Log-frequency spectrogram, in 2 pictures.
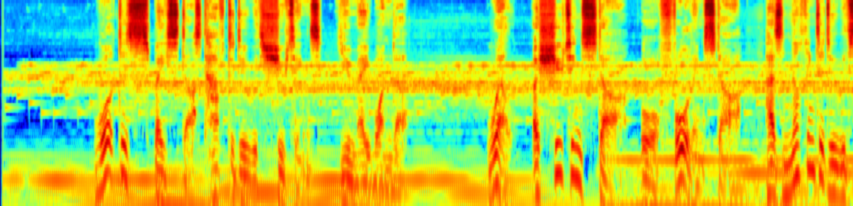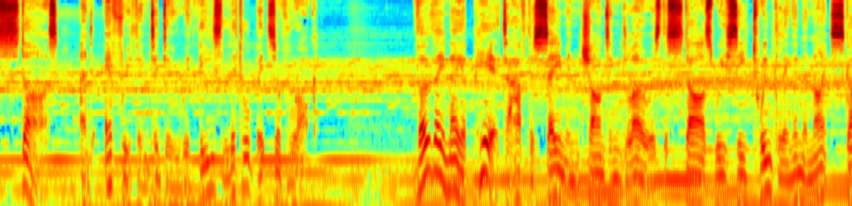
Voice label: Narrative

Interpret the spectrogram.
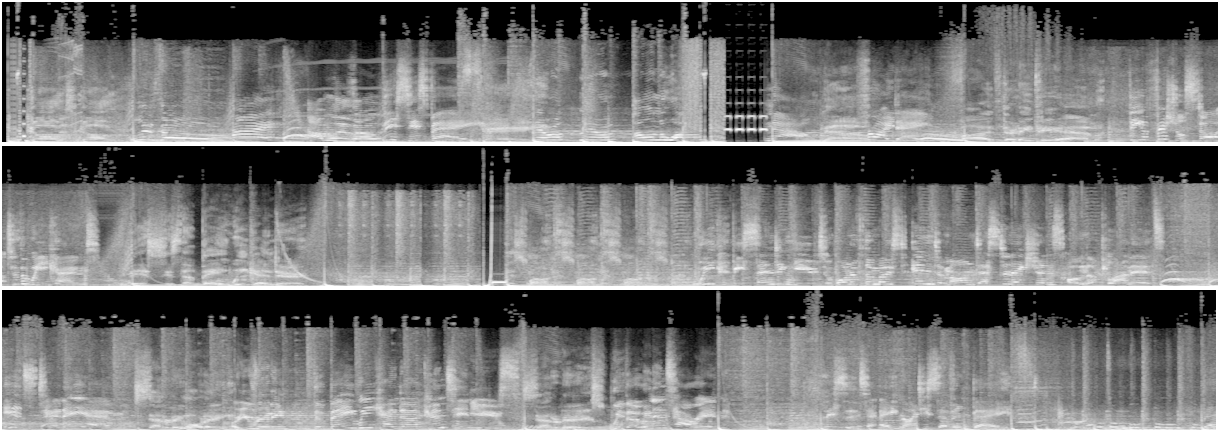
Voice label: Imaging

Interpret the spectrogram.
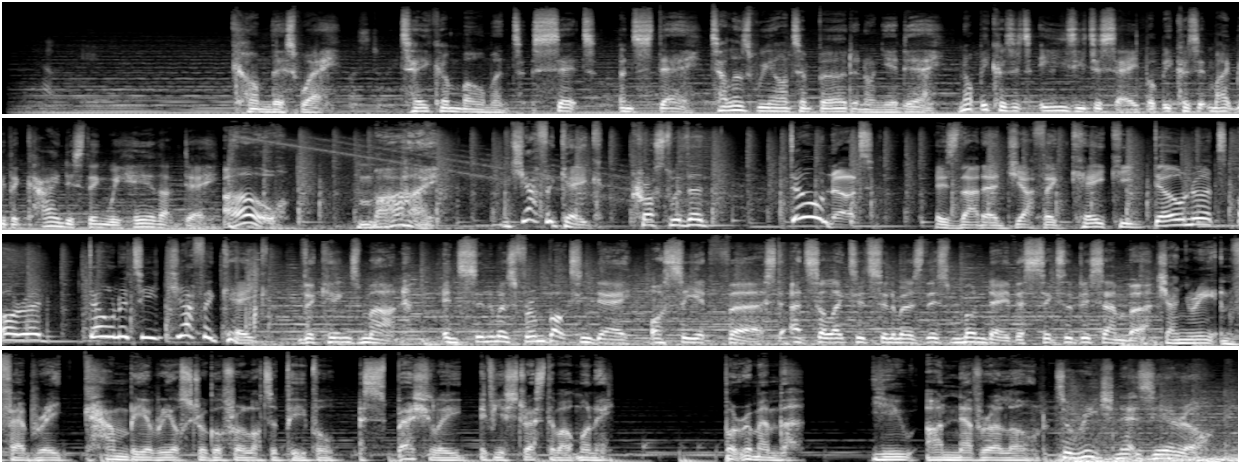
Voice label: Commercial; Showreel

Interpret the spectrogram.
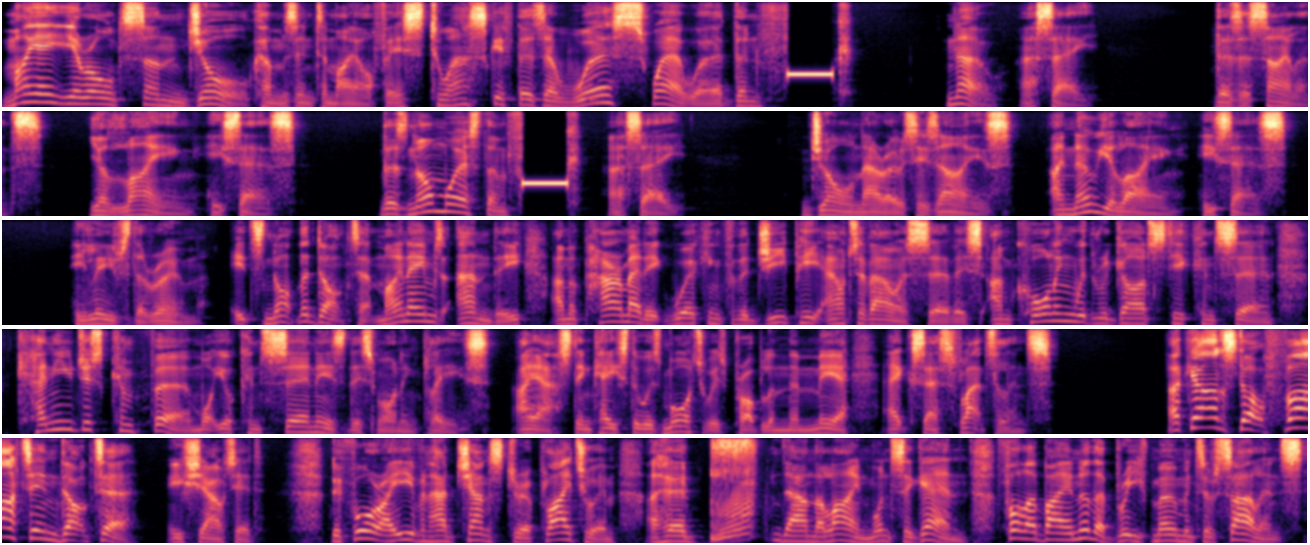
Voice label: Audiobook

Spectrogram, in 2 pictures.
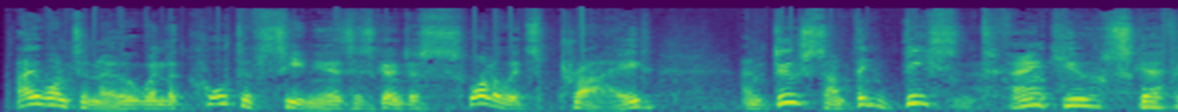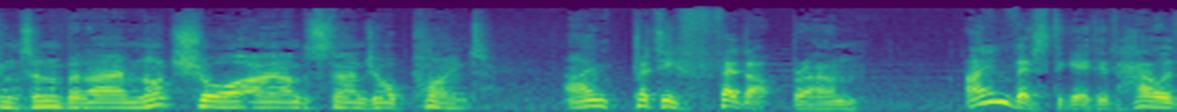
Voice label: Radio Drama

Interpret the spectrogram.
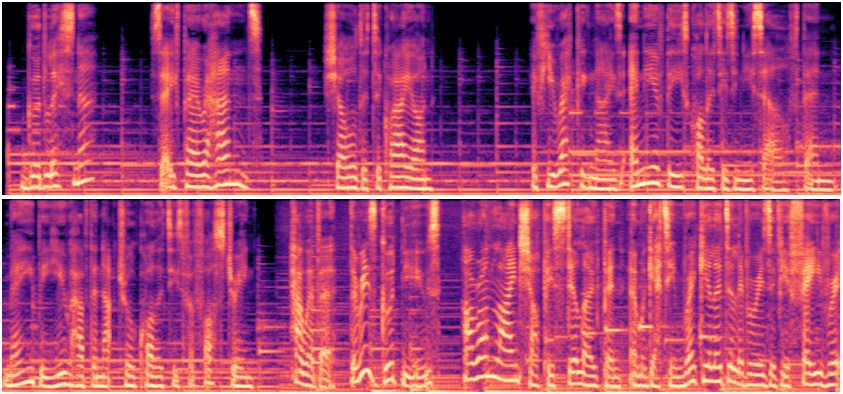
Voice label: Commercial

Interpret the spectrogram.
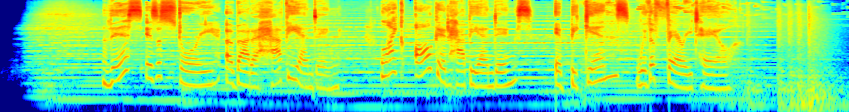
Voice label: ANIMATION

